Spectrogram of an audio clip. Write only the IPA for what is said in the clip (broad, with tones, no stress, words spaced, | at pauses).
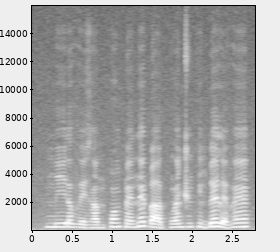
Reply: miː˧ɾə˧ve˨ɣã˨m pɔ̃˧ k͡pɛ̃˨nɛ̃˦ɓaː˨kʷã˨˦ d͡ʒũ˧kɾĩ˨ɡ͡bɛ˦lɛ˨ vɛ̃˦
